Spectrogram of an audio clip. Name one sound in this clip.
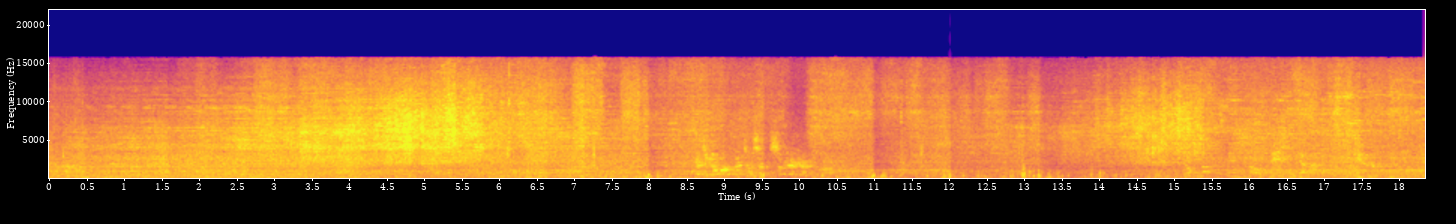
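A high-speed train rushes past close by with a loud, steady roar of wind and wheels.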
